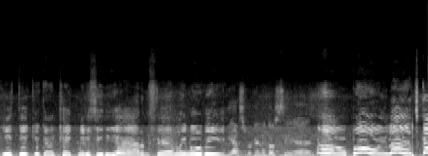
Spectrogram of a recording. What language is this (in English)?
English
